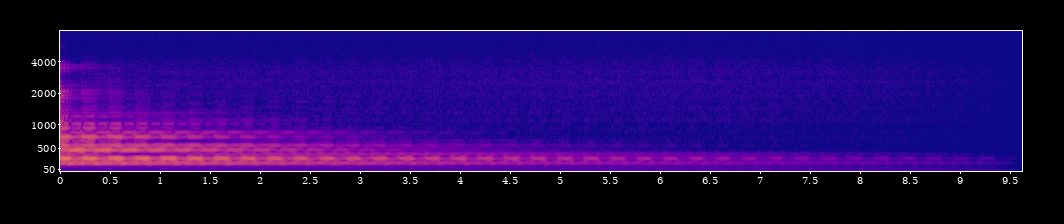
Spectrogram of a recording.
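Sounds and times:
Rhodes electric piano in F sharp: 0.0 - 6.9.

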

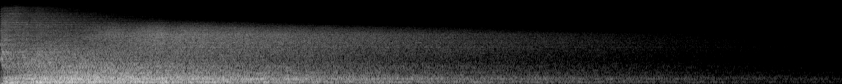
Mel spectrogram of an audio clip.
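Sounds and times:
huge long reverb tail: 0.0 - 3.5.

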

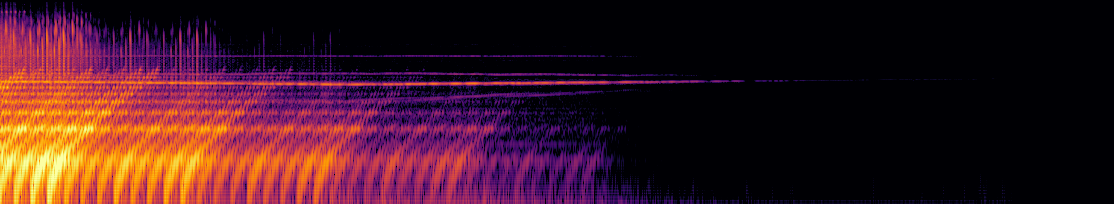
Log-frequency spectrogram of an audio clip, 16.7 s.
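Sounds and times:
percussion sounds with delay: 0.0 - 5.3.

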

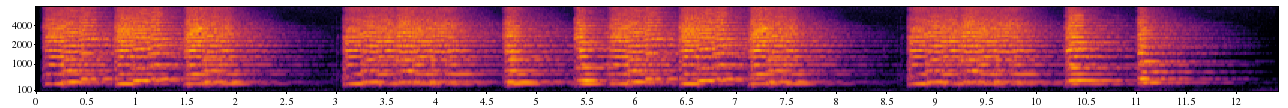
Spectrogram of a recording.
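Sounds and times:
orchestral violins in E minor: 0.0 - 12.4.

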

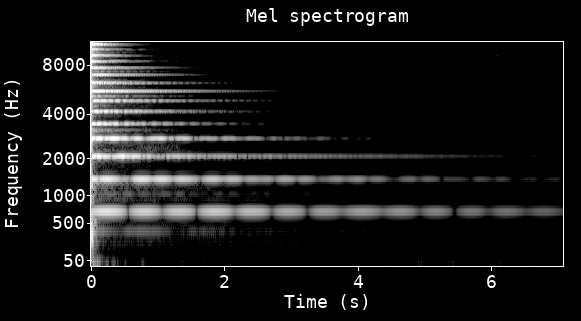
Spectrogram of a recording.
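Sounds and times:
dulcimer beat in F: 0.0 - 1.3.

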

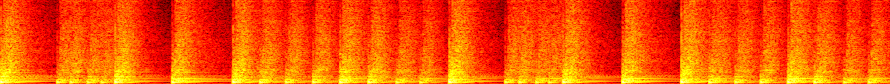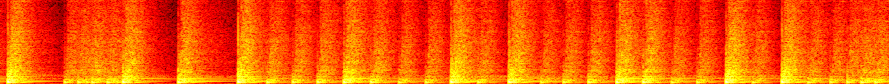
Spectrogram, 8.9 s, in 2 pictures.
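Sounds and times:
Synclavier snare drum: 0.0 - 8.8.

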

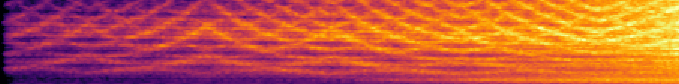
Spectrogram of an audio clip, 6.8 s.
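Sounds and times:
reverse cymbal: 4.5 - 6.7.

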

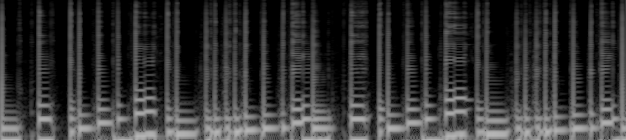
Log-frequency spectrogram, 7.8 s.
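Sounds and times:
boogaloo bass line at 124 BPM: 0.0 - 7.8.

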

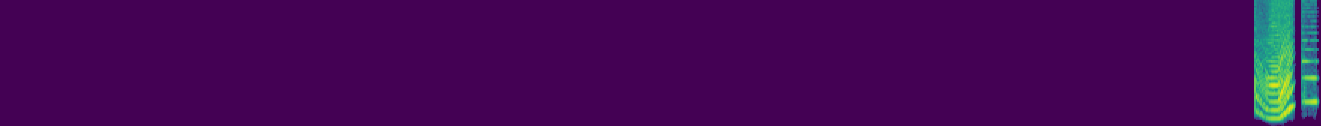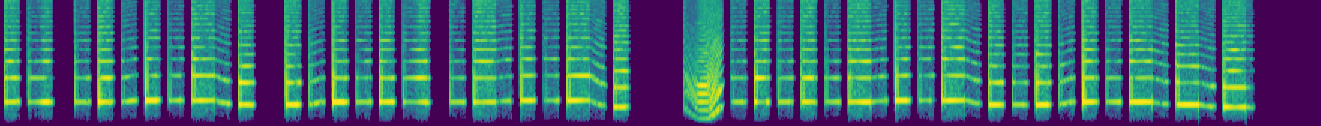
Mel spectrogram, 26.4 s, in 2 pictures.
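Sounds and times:
dry synth lead in G at 128 BPM: 12.6 - 19.5, 20.1 - 25.8.

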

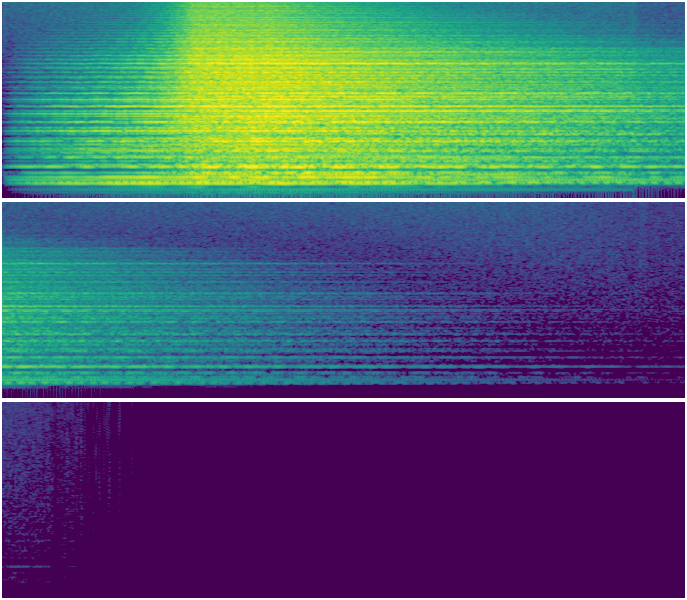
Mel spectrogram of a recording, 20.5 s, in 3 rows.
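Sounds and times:
synth pad in G: 0.1 - 7.6.

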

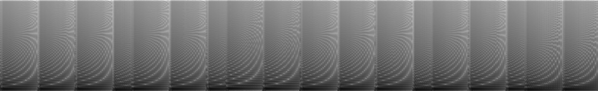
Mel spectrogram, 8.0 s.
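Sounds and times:
Commodore 64 chiptune bass: 0.0 - 7.9.

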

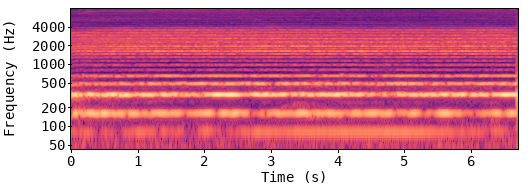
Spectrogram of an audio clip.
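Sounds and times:
men's voices singing E4: 0.0 - 6.6.

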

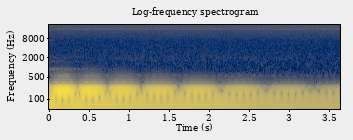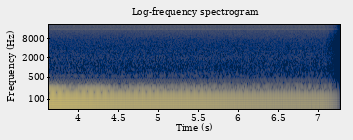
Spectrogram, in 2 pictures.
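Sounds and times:
kempur gong tuned to F3: 0.0 - 5.0.

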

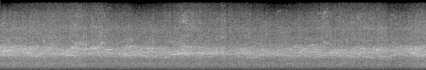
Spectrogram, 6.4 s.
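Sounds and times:
fruit bats calling: 0.0 - 6.3.

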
